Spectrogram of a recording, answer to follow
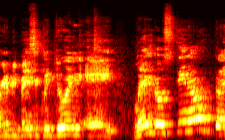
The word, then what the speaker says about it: langostino: today uh we're gonna be basically doing a langostino did i say that right jeff langostino i just said it right they had to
